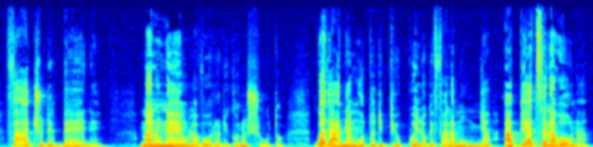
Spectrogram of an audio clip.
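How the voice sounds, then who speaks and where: Casting: male comic actor as vain, aggrieved Madonna statue, Roman accent, melodramatic satirical monologue, very animated swooping pitch. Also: normal speed, lightly acted. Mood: aggrieved, self-pitying. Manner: melodramatic, plaintive, sudden swoops into wailing. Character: aggrieved neglected female courtyard Madonna statue, self-pitying, vain.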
